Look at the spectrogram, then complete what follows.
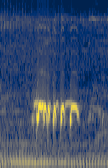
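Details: Local zebra dove giving one brief phrase of about six quick, rolling, pulsed coos, with a low rumbling hum underneath.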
